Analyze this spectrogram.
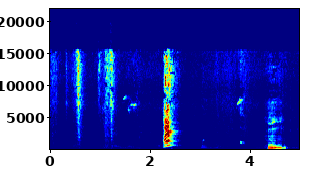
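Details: Pet dog giving a short sharp bark, then a longer whiny harmonic yelp, between a woman's soft coaxing speech in Korean.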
